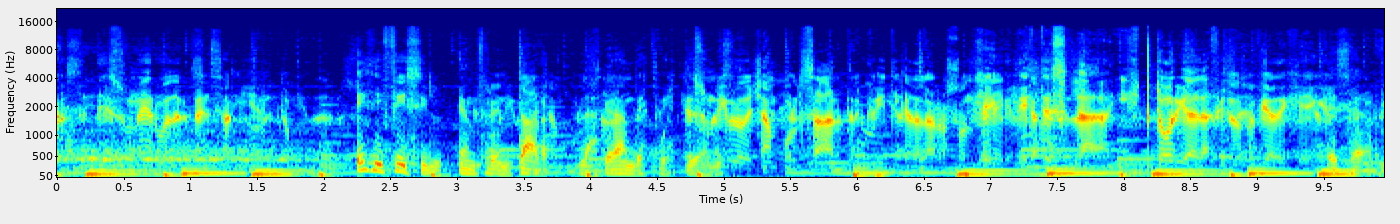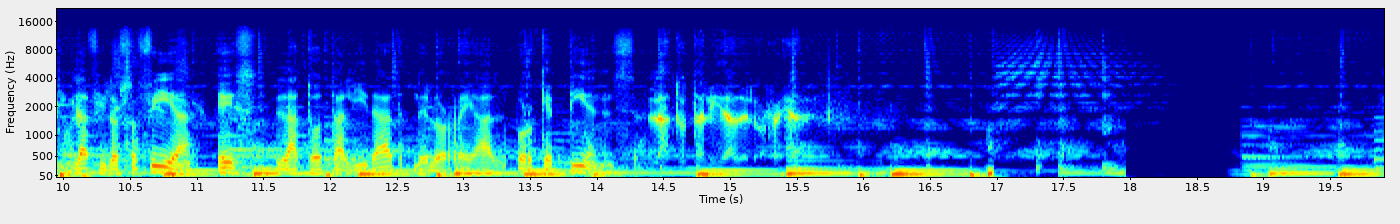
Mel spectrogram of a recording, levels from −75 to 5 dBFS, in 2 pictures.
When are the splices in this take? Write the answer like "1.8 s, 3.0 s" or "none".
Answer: none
